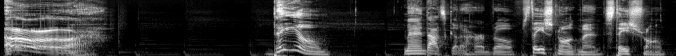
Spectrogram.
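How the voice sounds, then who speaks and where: A young man hosting a casual chat, reacting to rejection stories in an animated, exclaiming, slangy way. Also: fairly low pitch, normal speed, creaky, soft background music.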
